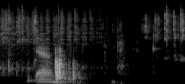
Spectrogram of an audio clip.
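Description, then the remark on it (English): Physical dice thrown by hand clatter and rattle in a quick burst of small hard clicks, with a brief voice sounding in the middle before more scattered rattling at the end. “This should just be the whole show. Just dice rolling.”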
